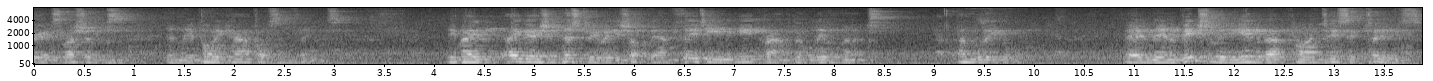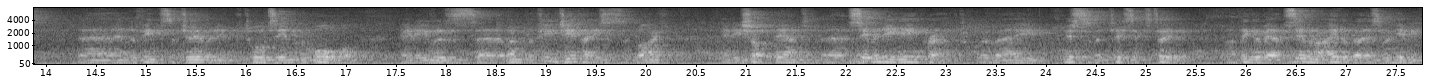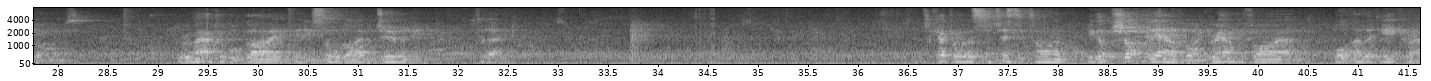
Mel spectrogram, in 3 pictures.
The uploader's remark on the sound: Another recording from the Wings Over New Zealand Forum Meet at the New Zealand Warbirds Association hangar at Ardmore.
